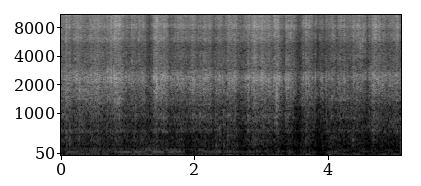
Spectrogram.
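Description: Clear plastic sheet crinkling and rustling as hands press and smooth soft dough flat beneath it in a metal tray, with many small irregular crackles.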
